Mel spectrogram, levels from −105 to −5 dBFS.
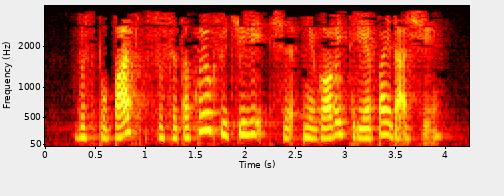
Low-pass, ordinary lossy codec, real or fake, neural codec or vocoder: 3.6 kHz; MP3, 16 kbps; real; none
